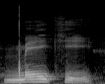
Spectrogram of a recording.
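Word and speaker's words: Meike: sent to me by Makey that is the correct way to pronounce it I verified with their representative through email so I was pronouncing it wrong this this entire time so my apologies anyway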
